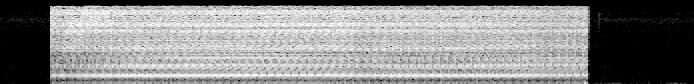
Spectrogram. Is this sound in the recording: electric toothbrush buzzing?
yes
